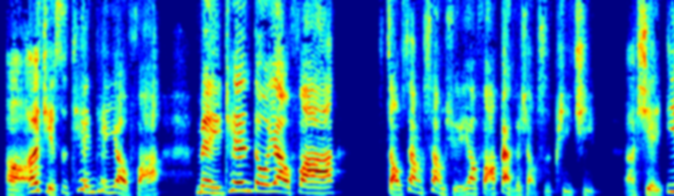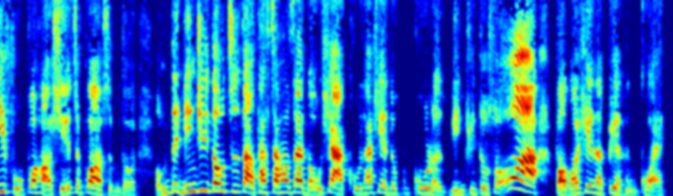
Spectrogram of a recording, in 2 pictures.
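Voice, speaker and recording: An older woman giving a personal faith testimony at church, emphatic and expressive, with frequent fillers and restarts. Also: medium pitch, quick pace, few pauses, no echo, clean studio sound.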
